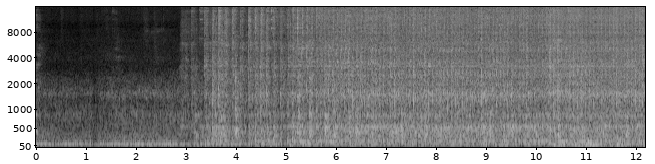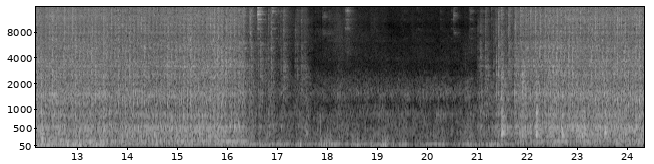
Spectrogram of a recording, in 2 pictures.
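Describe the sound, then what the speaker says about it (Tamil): A sewing machine stitches a churidar, a loud, steady mechanical whir running for long stretches with brief pauses near the start and around the middle before picking up again. "இந்த இடத்துல நான் ஸ்டார்ட் பண்ணுறேன் தைக்க."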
